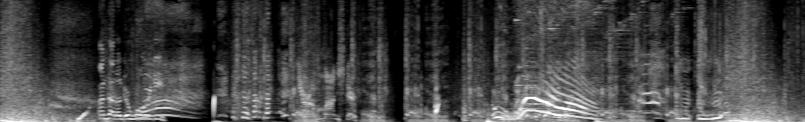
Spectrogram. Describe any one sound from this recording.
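Squeaky cartoon sound effects chirp and swoop in pitch.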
